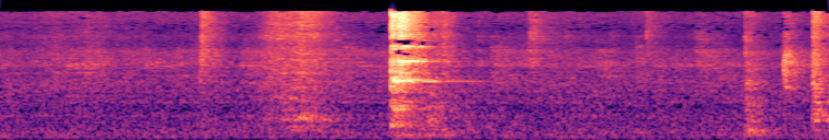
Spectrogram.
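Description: A metal pot clinks against a sink.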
